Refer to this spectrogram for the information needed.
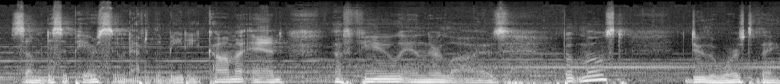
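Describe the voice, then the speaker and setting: Low-voiced man reading horror stories wryly. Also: low-quality recording. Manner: wry, breaks off into joking asides. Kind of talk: comedic dramatic reading of creepypasta. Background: music.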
